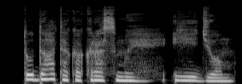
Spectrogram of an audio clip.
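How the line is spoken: Sighing. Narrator (Russian): Любомира вздохнула

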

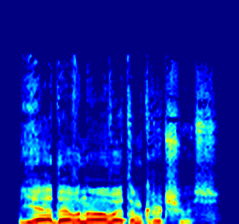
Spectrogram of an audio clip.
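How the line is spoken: Heavy weary sigh. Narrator (Russian): тяжело вздохнул Шилов, внезапно постарев лет на 10

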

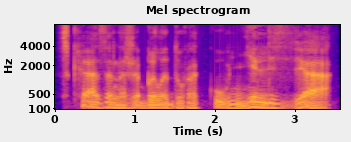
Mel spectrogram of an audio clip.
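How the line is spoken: Low undertone. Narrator (Russian): ведьмак проговорил вполголоса

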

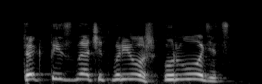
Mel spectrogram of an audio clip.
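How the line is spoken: Thin, tense laugh. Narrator (Russian): сказал парень, тонко и напряженно засмеявшись

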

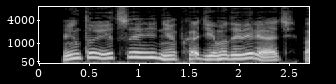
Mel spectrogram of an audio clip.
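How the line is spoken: Cheerful. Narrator (Russian): по-прежнему весело произнес

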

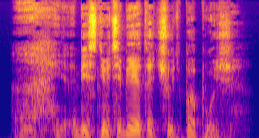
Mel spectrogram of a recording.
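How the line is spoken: Sighing. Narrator (Russian): вздохнул маг огня

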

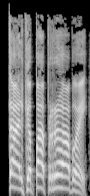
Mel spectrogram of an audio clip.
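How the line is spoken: Roar. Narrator (Russian): взревел Джонни О

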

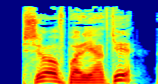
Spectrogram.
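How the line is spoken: Cheerful question. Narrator (Russian): радостно осведомился

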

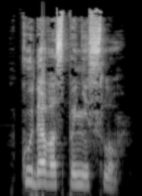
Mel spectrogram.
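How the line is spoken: Sharp question. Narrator (Russian): резко спросил Змейк

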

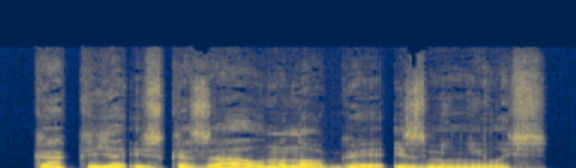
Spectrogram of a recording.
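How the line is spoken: Quiet. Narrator (Russian): тихо сказал Крул

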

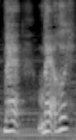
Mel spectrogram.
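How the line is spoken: Terrified loud scream. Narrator (Vietnamese): Quá sợ hãi, tôi hét lớn

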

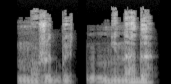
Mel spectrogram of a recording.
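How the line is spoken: Unsteady voice question. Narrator (Russian): спросила она неровным голосом

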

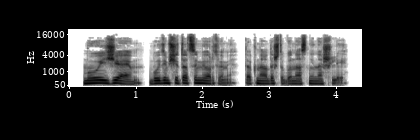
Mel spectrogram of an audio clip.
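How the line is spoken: Dry explanation, father. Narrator (Russian): сухо пояснил отец

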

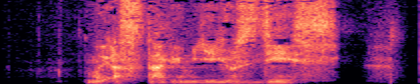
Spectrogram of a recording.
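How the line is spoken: Whisper. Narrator (Russian): прошептала Элен

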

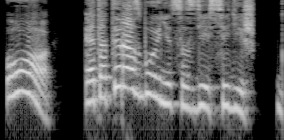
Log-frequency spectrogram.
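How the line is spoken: Loud. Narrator (Russian): громко сказал

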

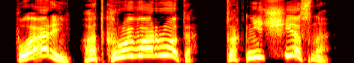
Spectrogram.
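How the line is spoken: Shouted in disbelief. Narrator (Russian): Не в силах поверить в случившееся, он крикнул

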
